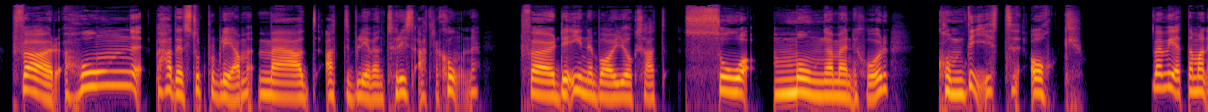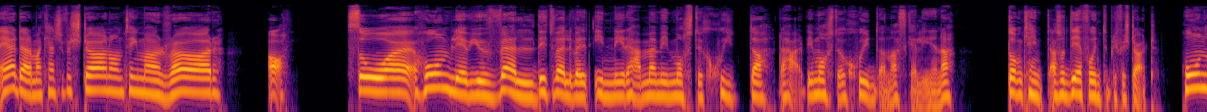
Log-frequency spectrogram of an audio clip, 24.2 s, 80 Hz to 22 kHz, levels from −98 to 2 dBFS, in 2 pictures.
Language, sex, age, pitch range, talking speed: Swedish, female, 20-39, 175-230 Hz, 165 wpm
